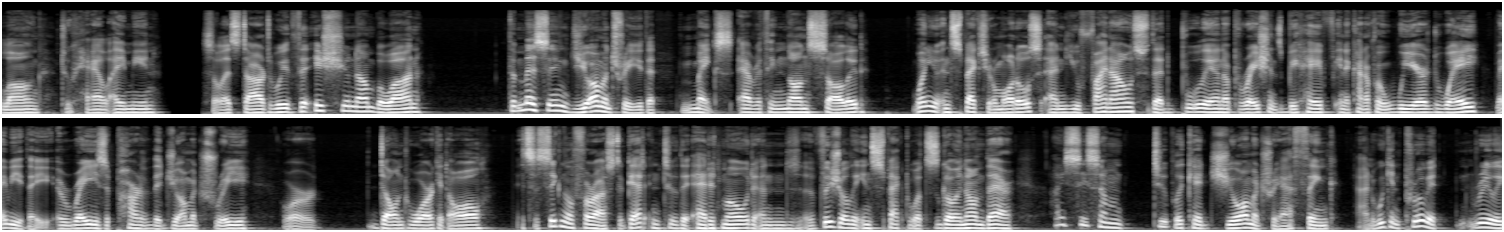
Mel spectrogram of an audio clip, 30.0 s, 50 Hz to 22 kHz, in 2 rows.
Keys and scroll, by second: 6.8 alt+g, 7.1 alt+z, 18.0 shift+h, 20.5 Tab, 20.5 alt+a, 25.8 2, 26.2 g.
